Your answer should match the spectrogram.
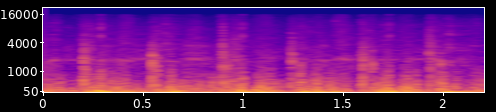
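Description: Running footsteps in a quick, steady rhythm, many soft thudding impacts over a constant low rumbling noise, moderately loud throughout.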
